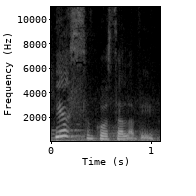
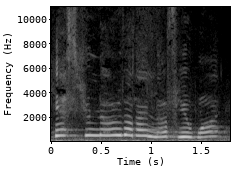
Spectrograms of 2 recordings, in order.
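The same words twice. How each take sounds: First: Quick, much softer answer; soft reply. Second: Irritated, much higher-pitched retort; Peter. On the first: Peter answers Jesus asking if he loves him, soft reply. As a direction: say it softly and quickly, as an easy reassurance. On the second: Peter answers Jesus asking yet again, irritated. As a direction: push the pitch right up, exasperated at being asked. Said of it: "he actually gets really irritated with Jesus". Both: Acted.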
